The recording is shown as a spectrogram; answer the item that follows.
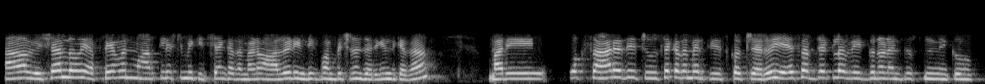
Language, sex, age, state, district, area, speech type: Telugu, female, 60+, Andhra Pradesh, West Godavari, rural, conversation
